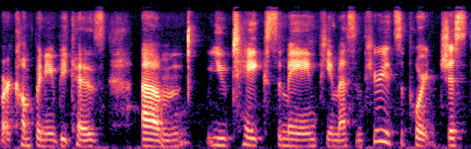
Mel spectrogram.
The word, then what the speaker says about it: Semaine: But that's really why we started Semaine, and you pronounced it exactly as we pronounce it, at least, which is not the French way of pronouncing it, but we pronounce it the American way. So Semaine is exactly how we say it, and it does mean the week in French.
